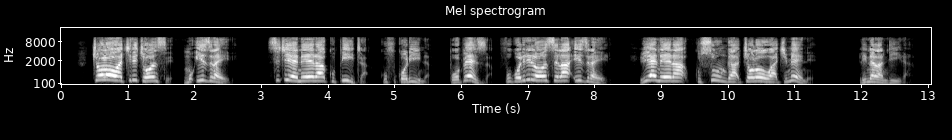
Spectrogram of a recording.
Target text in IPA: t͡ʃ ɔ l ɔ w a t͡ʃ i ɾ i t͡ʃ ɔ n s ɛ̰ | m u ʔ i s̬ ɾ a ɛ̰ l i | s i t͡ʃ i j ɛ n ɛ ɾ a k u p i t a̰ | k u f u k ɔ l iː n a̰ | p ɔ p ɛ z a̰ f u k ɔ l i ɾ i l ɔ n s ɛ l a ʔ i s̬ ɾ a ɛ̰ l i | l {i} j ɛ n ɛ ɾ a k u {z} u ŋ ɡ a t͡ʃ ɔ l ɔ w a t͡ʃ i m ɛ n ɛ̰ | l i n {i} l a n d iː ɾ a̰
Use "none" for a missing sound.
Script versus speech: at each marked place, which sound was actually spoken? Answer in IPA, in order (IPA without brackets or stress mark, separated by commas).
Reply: i, s, a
